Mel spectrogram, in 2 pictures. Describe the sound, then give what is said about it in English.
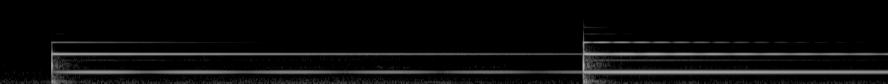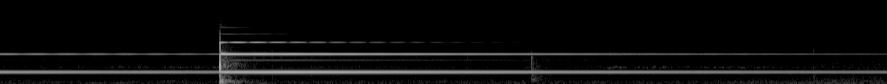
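A meditation bell is struck three times, about five seconds apart, each strike a bright, clear metallic tone that rings out with steady harmonics and slowly fades, with no voices. “You may notice that we always ring the bell 3 times around here, and so that is always for the Buddha, the Dharma, and the Sangha, to remind us of those 3 aspects.”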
